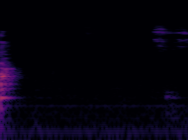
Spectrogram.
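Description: The end of a spoken word, then near silence: faint room tone with a steady low hum.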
